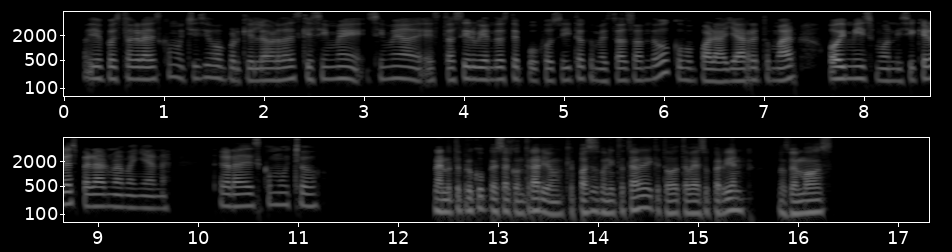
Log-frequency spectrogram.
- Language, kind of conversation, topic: Spanish, advice, ¿Cómo puedo superar el miedo y la procrastinación para empezar a hacer ejercicio?
- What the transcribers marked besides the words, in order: none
